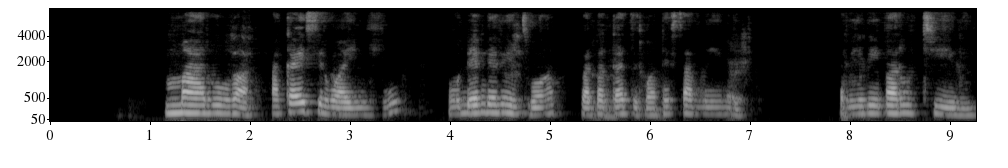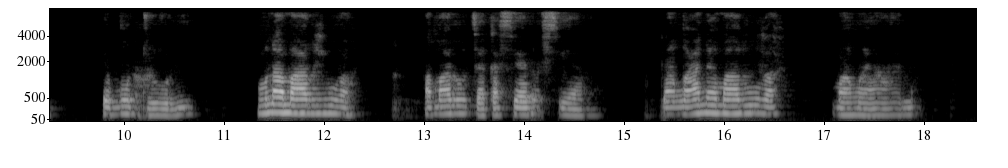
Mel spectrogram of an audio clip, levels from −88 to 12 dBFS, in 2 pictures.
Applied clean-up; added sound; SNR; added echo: neural mask model DeepFilterNet 3.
